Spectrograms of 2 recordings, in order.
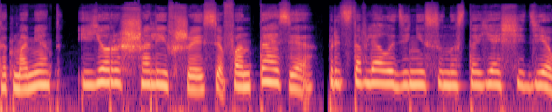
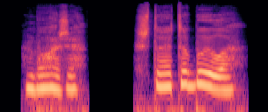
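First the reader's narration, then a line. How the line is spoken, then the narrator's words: Moaning. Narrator (Russian): простонал Денис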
